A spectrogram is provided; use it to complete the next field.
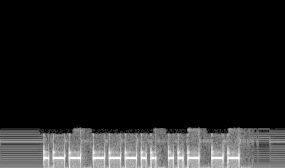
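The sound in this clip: Rapid automatic telephone dialing: a quick run of many short, steady touch-tone beeps in an even rhythm with brief gaps between them. No voices are heard.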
